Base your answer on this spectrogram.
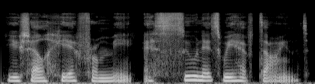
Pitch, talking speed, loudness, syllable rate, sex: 165 Hz, 210 wpm, -18 LUFS, 4.1 syllables/s, female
